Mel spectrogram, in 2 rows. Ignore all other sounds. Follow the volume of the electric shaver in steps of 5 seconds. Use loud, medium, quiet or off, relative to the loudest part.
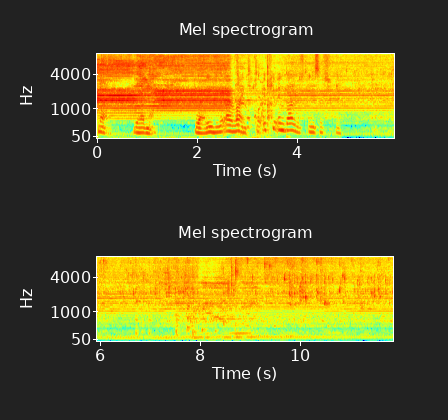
loud, quiet, quiet.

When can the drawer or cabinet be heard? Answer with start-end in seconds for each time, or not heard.
3.1-3.6, 7.7-9.3.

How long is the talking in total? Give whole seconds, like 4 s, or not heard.
5 s.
